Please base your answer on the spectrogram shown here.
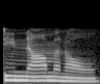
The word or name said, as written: denominal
